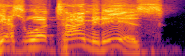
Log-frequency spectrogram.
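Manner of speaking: radio DJ voice. Introducing the next bit on the show, in a radio DJ voice. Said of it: "That's my radio DJ voice".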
